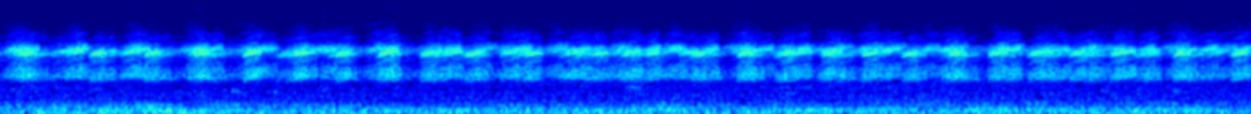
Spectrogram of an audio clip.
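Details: Rice-paddy frogs in early summer, before rice planting, croaking together: steady high, throbbing pulses repeating about three times a second with no other clear sounds.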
